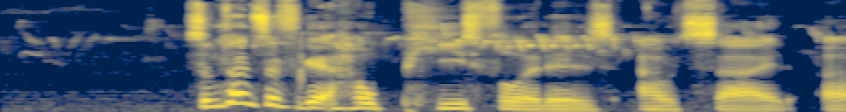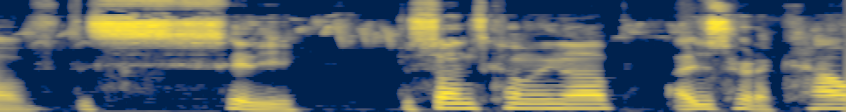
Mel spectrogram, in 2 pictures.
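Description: A young man talks close to the microphone with animation.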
